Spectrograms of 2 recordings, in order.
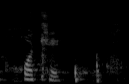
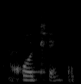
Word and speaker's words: Gotlhe: It's Khotle. Khotle. Thank you, thank you. Maybe Ms. Hassim, it may have to be spelled for the transcript. Thank you. And that's spelled Gotlhe. Hotle.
